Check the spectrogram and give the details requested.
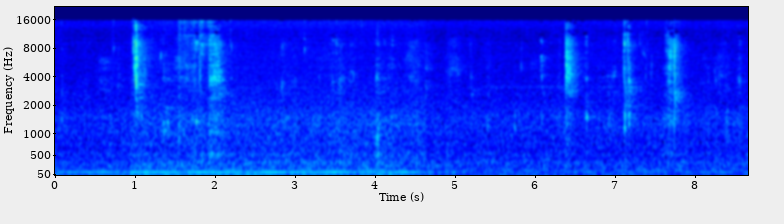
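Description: A person chewing a mouthful of rice and meat with mouth sounds and a few sharp wet smacks and clicks, over a steady low hum.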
